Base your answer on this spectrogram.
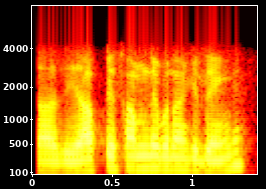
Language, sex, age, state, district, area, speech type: Urdu, male, 45-60, Uttar Pradesh, Muzaffarnagar, urban, conversation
